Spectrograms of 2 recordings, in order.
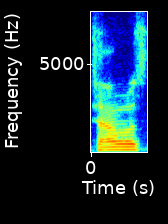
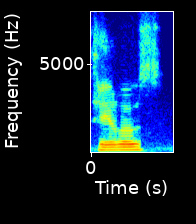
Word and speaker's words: Talos: just as mad about Talos. If I'm saying it right, is it Talos? Talos? It's actually pronounced both. I know Sonia says Talos, Fury says Talos. Talos. Everyone's got an accent, Yeah.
